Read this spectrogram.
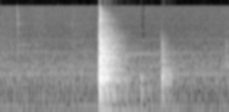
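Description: A glass bottle knocks down onto a hard table.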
